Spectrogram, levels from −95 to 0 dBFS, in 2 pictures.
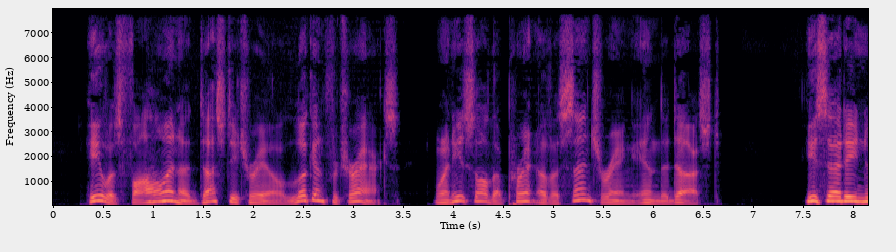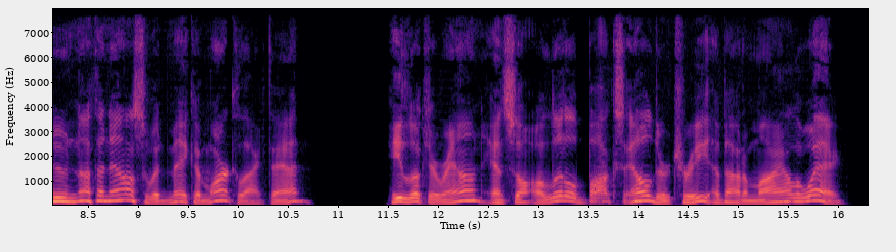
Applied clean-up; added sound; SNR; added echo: neural mask model Resemble Enhance denoiser.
